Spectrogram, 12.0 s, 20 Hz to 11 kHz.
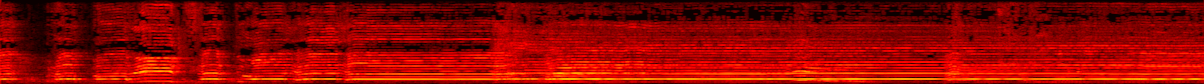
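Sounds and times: men singing unaccompanied: 2.8s - 12.0s.

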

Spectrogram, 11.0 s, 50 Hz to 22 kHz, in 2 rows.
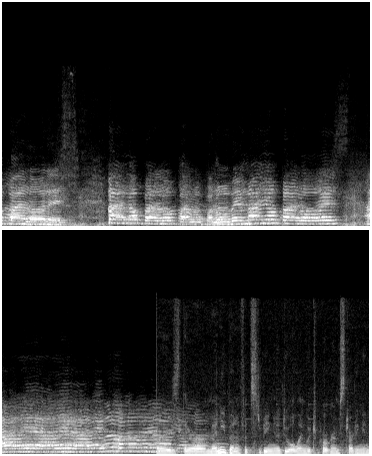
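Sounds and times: children singing together: 0.0s - 8.4s.

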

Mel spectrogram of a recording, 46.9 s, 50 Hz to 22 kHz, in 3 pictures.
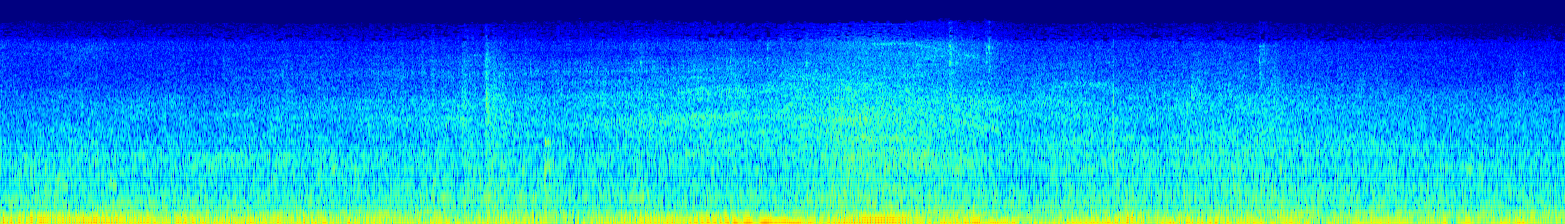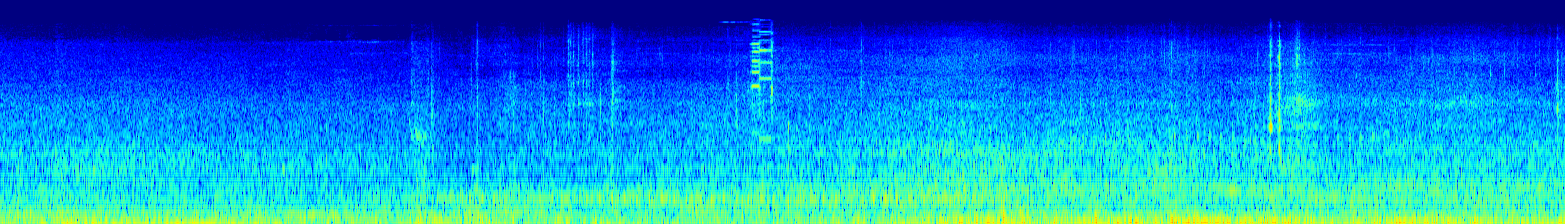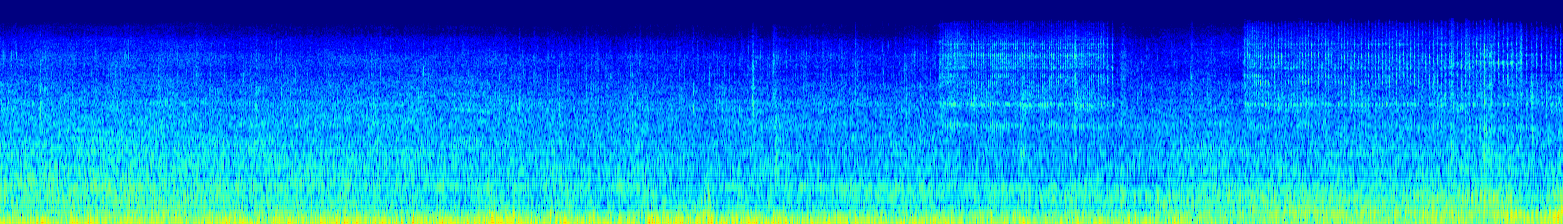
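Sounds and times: road traffic: 0.0s - 46.9s
wind rushing over microphone: 18.2s - 46.9s.

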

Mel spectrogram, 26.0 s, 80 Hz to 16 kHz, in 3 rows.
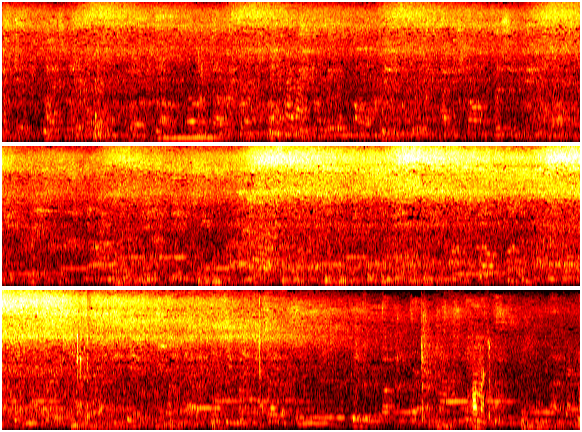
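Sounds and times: chatter: 0.0s - 26.0s
gym background music: 0.0s - 26.0s.

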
